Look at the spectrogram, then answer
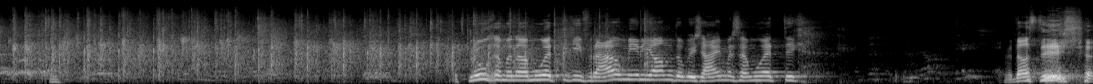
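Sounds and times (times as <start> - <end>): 
crowd applause: 0.0 - 7.0
speech: 0.5 - 0.8, 4.6 - 8.2, 10.1 - 10.9.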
